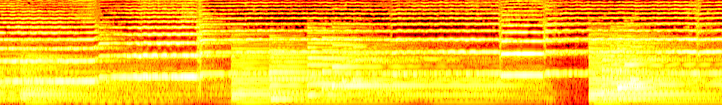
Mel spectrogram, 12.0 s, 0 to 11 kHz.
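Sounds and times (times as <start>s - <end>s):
piano: 0.0s - 12.0s
viola: 0.0s - 12.0s.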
